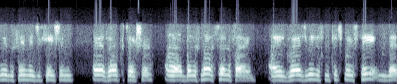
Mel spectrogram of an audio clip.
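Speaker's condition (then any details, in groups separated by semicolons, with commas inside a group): Traumatic brain injury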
